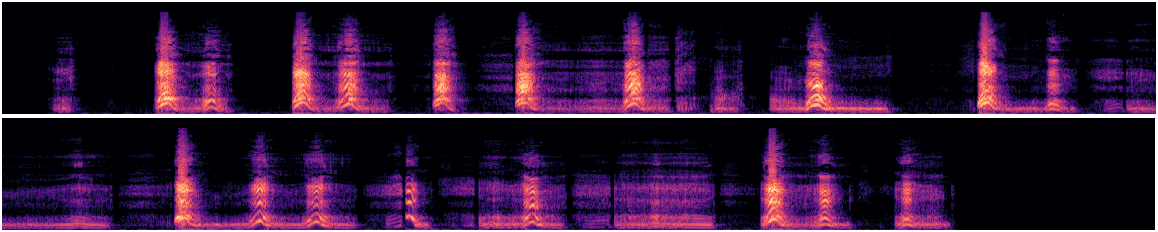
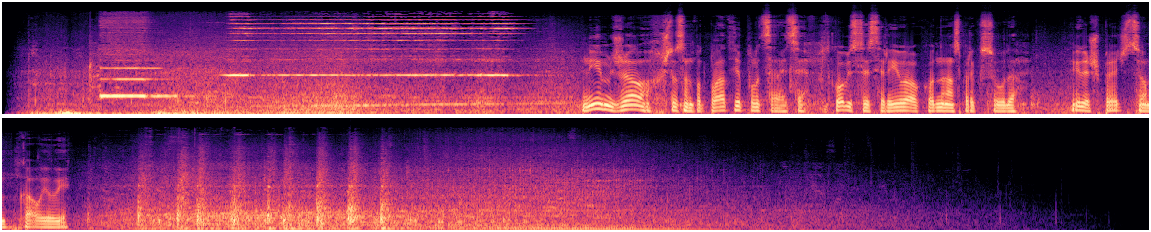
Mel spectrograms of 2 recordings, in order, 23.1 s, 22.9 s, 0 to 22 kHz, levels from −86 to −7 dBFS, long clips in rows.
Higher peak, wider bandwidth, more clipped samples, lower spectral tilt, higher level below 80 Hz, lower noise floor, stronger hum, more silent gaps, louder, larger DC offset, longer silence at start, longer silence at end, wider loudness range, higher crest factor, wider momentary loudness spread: about the same, 0 dBFS vs -2 dBFS; about the same, 15 kHz vs 16 kHz; neither; about the same, -3.5 dB/octave vs -4.5 dB/octave; second, -64 dBFS vs -28 dBFS; second, -74 dBFS vs -80 dBFS; neither; neither; second, -20 LUFS vs -15 LUFS; neither; first, 0.6 s vs 0.2 s; second, 2.2 s vs 3.3 s; about the same, 10 LU vs 12 LU; first, 24 dB vs 14 dB; first, 26 LU vs 16 LU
